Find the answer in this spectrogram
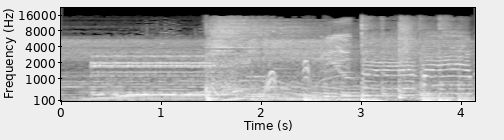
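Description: Children's cartoon soundtrack music from a TV broadcast. A held chord runs for about a second and a half, then come a couple of rising, sliding comic sound effects, and from about three seconds in a bouncy tune with a steady beat.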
